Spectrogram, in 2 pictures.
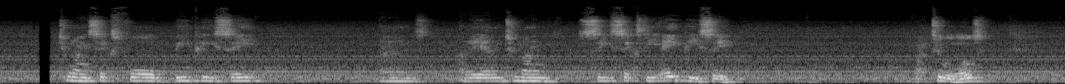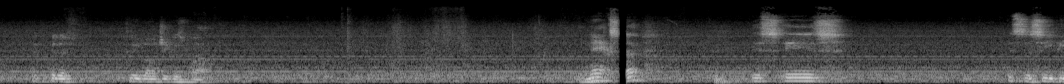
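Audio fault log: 0.38–0.52 s and 16.83–16.93 s, digital broadcast dropout: the sound fades to silence over about 20 ms and returns after a gap of 96 ms in the first hole and 64 ms in the second. The receiver stopped getting decodable frames, through lost signal or failed checksums, and muted rather than output corrupted data. The gap lengths fit three and two lost frames of about 32 ms each. Whatever was broadcast during those holes is gone.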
